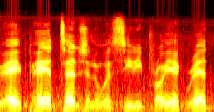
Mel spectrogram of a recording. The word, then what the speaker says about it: CD Projekt Red: pay attention to what cd projekt red does and yes i pronounced it the way they pronounce it trying to show love and respect uh pay attention like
